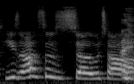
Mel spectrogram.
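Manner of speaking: loud, slow, gushing exclamation; all caps gushing. Retold or imitated. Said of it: "I also wrote in all caps".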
